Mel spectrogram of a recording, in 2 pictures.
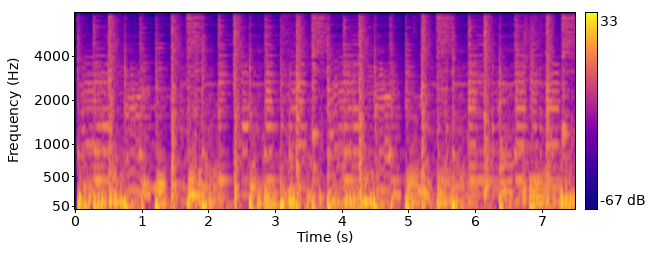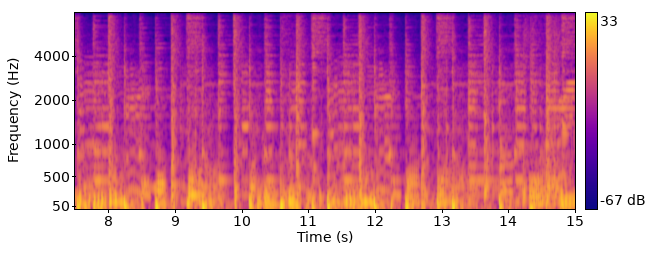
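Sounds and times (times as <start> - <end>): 
rock funk loop: 0.0 - 15.0.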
